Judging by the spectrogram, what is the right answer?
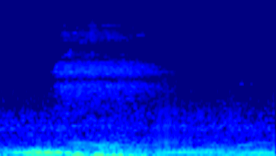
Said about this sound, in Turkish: Derin bir nefes al. Nefesini verirken kalbini, göğsünü serbest bırak, rahatlat.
